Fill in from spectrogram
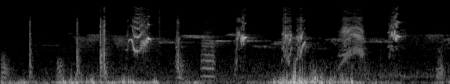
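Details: Starling song from a training recording for young birds, played routinely so lazy starlings sing: sharp clicks and short bright whistles, with a low rumbling background.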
